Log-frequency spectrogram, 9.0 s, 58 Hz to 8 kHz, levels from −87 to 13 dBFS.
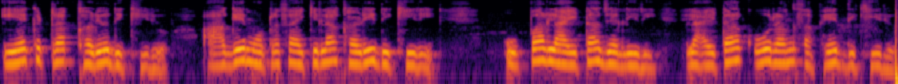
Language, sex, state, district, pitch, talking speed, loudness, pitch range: Rajasthani, female, Rajasthan, Nagaur, 195 Hz, 135 wpm, -16 LUFS, 180-220 Hz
